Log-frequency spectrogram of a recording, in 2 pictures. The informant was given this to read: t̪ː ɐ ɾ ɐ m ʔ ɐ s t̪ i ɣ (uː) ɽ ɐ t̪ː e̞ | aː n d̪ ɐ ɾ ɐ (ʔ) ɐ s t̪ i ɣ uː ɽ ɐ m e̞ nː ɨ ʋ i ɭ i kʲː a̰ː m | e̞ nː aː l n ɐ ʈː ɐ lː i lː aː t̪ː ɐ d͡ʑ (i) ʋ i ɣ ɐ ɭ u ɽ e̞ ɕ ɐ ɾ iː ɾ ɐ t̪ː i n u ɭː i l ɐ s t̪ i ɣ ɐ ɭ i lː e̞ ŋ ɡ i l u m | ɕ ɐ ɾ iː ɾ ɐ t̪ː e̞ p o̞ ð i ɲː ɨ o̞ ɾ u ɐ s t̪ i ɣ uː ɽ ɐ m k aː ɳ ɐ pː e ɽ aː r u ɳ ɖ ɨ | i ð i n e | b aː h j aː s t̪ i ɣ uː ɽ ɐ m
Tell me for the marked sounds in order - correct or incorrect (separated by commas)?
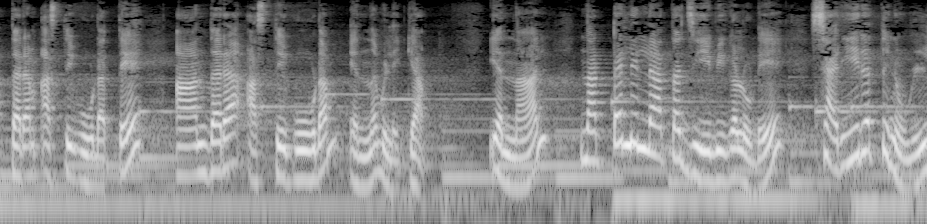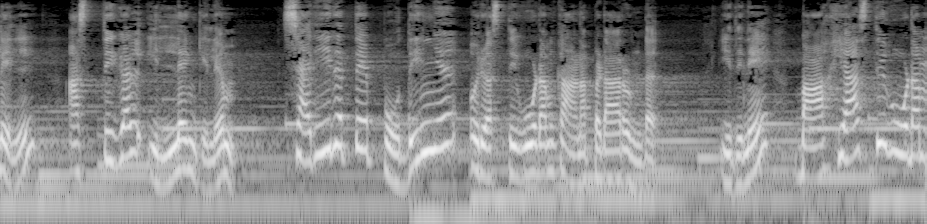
correct, correct, incorrect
